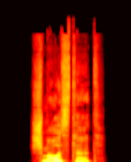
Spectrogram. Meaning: inflection of schmausen: 1. second-person plural preterite 2. second-person plural subjunctive II
- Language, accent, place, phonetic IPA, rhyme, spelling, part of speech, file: German, Germany, Berlin, [ˈʃmaʊ̯stət], -aʊ̯stət, schmaustet, verb, De-schmaustet.ogg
